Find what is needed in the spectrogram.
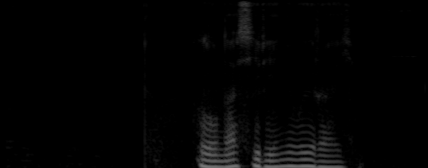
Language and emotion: Russian, neutral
